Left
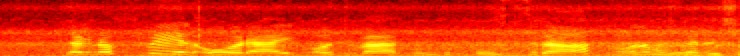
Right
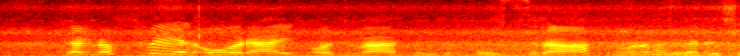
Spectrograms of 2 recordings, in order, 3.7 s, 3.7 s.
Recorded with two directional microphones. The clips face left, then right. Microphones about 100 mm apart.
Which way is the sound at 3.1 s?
15° left (ahead or behind).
